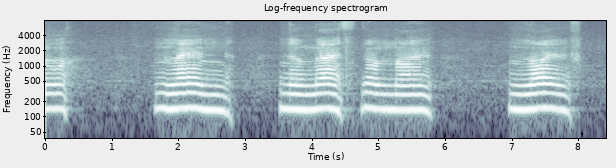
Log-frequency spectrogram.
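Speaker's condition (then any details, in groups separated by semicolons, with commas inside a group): ALS; brain-computer interface implant surgery; 10 years since diagnosis, severe upper body impairment; speech severely impacted, controls devices by brain activity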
